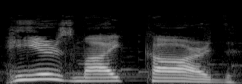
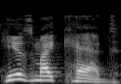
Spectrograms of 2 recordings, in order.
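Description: First: It is said in a neutral accent. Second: It is said in a New Zealand accent.

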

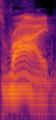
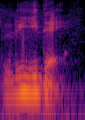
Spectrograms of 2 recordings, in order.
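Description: First: It is said with an English pronunciation. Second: It is said with a Japanese pronunciation. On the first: This is the technically correct form. "technically it's ride" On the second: This is how native speakers commonly say it. "Japanese people will say ride"

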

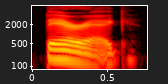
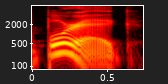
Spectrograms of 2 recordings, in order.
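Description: First: The first vowel sounds like 'e'. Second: The first vowel sounds like 'o'. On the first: The speaker calls it right. "pronounced bereg" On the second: The speaker calls it wrong. "I see I already said it wrong"

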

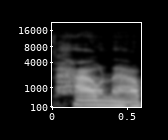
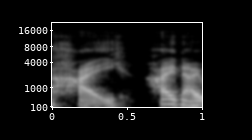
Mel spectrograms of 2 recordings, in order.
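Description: First: The vowel in 'how' sounds like 'ow'. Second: The vowel in 'how' sounds like 'hi'. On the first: "instead of" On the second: "That's the way they say it in Belfast"

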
